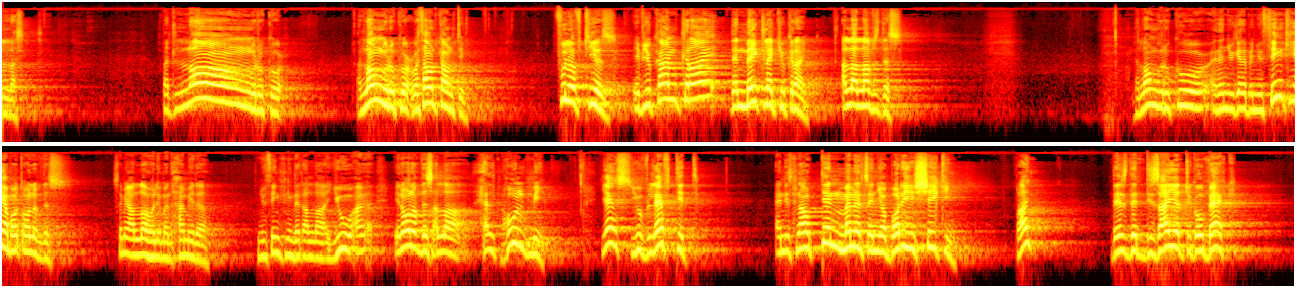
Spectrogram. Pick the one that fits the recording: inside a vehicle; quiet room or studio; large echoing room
large echoing room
